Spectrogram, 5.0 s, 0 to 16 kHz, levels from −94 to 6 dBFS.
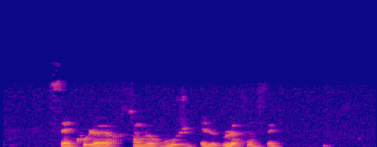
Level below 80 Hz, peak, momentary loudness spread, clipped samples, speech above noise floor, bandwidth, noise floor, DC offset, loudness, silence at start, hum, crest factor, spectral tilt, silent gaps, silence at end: -54 dBFS; -2 dBFS; 13 LU; under 0.1%; 51 dB; 7.4 kHz; -71 dBFS; under 0.1%; -22 LUFS; 0.8 s; none; 20 dB; -9 dB/octave; none; 1.35 s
